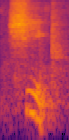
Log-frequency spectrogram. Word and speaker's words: sheep: Sheep, oveja. Fíjense que sheep se pronuncia como con una i larga.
